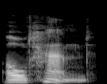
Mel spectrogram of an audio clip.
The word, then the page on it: old hand: British English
